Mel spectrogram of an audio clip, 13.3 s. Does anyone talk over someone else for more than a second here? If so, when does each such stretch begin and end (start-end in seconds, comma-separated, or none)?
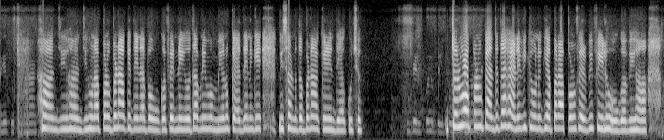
none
